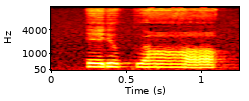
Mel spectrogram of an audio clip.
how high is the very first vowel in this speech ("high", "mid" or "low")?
mid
